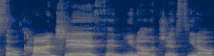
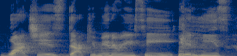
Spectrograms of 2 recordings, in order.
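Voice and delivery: ordinary talk, nothing marked

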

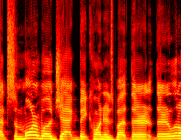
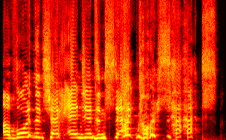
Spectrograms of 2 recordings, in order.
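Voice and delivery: defiant check engine light; 11 semitones higher than usual. Acted. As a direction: yell it like a stubborn rebel. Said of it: "check engine light goes".

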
